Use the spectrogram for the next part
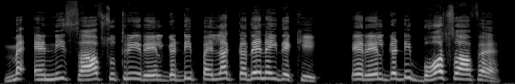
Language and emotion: Punjabi, surprised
